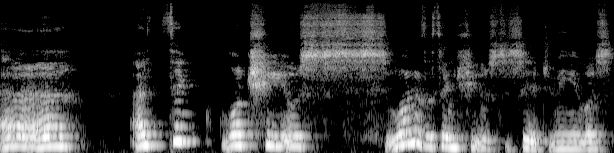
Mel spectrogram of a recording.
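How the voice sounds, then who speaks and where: Her voice dark, mellow and somewhat breathy, a woman speaks very slowly with lively intonation. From Grenada. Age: 80s+. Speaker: retired nurse. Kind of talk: interview answer. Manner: slow, reflective.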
